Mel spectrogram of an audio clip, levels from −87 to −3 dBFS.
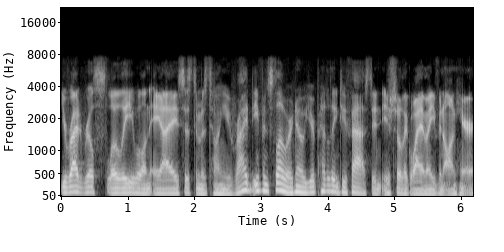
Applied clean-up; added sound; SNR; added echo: none; none; none; none.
